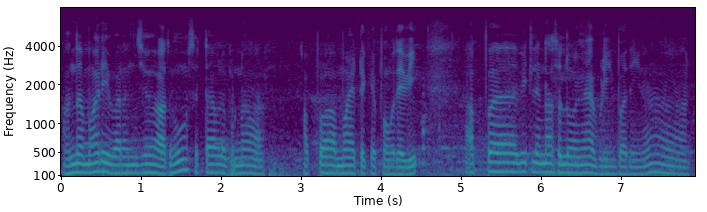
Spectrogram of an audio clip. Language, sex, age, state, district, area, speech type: Tamil, male, 18-30, Tamil Nadu, Perambalur, urban, spontaneous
